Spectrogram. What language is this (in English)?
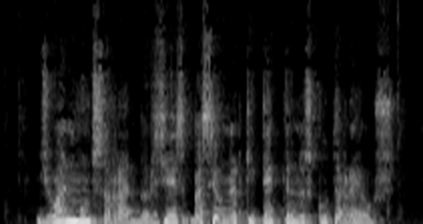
Catalan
